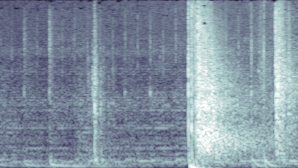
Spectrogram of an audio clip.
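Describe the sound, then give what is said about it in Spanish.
A gunshot during a police standoff around a trailer. A few faint knocks come first, then a sudden loud blast with a ringing tail, followed by a smaller crack. “Se oyó un disparo.”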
